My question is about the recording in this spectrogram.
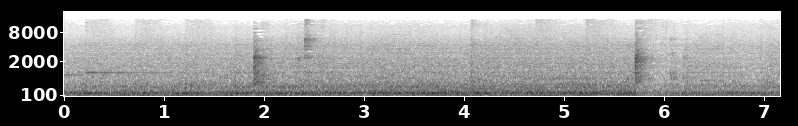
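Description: A steel spoon clinking against a ceramic bowl and a glass tumbler as a thick milk drink is spooned into the glass. There are a couple of clinks about two seconds in and a louder one near the end, over a steady low hum.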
